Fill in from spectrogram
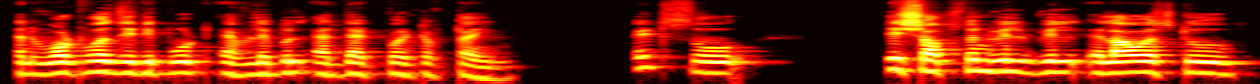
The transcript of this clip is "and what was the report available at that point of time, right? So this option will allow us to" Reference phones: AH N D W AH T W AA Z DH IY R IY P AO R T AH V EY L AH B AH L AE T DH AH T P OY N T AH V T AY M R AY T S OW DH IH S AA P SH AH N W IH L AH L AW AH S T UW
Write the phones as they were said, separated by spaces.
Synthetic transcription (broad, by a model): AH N D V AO T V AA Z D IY R IY P AO R T AH V EY L AH B AH L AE T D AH T P OY N T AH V T AY M R AY T S OW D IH SH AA P S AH N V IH L AH L AW AH S T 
